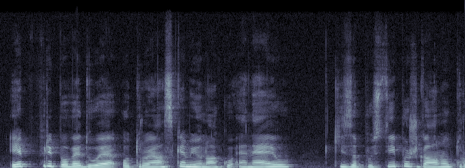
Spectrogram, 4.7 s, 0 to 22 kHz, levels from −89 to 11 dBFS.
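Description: No technical faults are audible.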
